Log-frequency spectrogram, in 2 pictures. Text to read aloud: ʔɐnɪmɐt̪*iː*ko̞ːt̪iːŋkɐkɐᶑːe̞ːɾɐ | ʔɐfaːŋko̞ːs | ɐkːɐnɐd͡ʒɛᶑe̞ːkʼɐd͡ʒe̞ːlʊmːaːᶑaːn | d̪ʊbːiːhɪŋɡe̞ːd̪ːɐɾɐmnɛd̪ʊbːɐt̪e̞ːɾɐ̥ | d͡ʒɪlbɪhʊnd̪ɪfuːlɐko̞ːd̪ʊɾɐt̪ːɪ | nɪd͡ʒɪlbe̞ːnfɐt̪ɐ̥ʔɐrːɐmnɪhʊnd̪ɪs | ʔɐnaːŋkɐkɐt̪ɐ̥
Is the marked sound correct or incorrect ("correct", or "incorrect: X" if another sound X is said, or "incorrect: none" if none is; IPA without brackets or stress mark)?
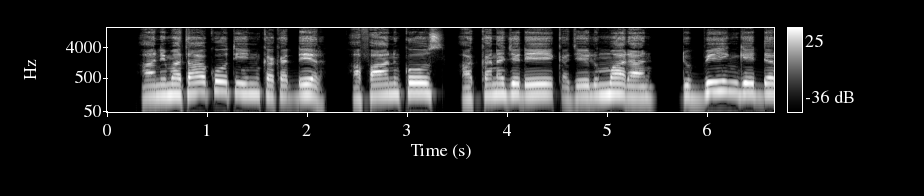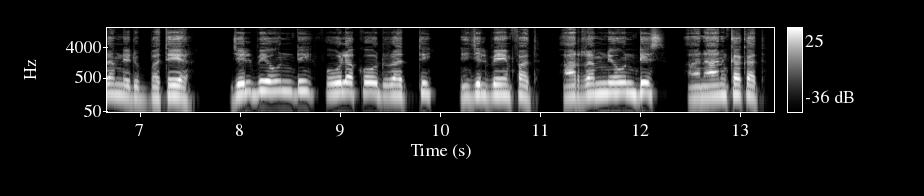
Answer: incorrect: aː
